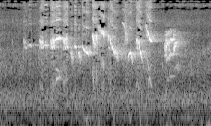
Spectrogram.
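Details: Mateiro-style song of a double-collared seedeater, a style said to fire up other males: one continuous, rapid, warbling phrase of high sliding whistles and chips lasting about two seconds, against faint steady hiss.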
